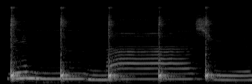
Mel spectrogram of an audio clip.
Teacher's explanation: Cara membaca hukum bacaan idgham bigunah yaitu dengan meleburkan nun mati atau tanwin menjadi suara huruf yang ada di depannya. Hukum bacaan idgham bigunah ini dibaca dengan dua ketukan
